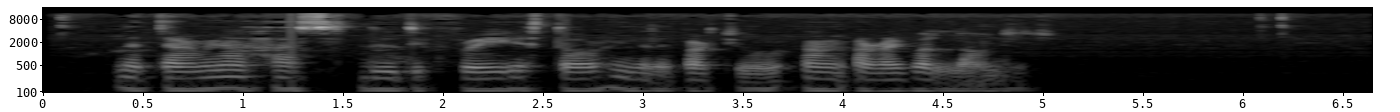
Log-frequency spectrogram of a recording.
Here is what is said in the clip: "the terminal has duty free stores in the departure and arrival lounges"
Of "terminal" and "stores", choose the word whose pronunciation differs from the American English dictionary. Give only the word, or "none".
stores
